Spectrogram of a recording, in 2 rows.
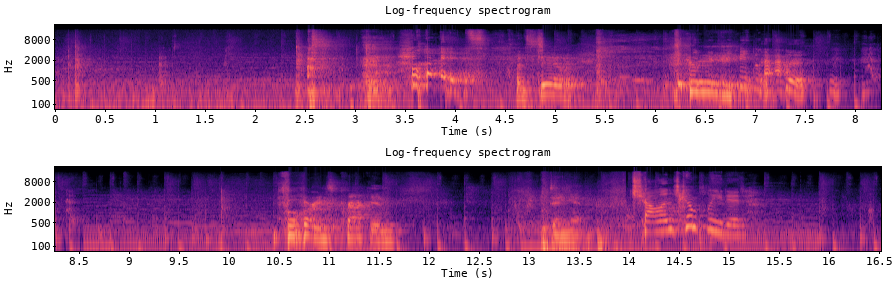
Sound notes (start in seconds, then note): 6.8 laughs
